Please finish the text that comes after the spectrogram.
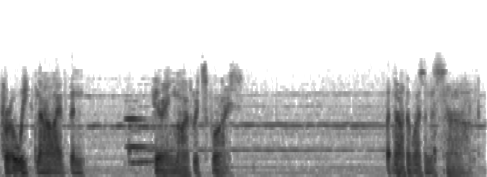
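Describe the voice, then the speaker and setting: An actor playing an anxious husband haunted by voices, in 1970s radio drama style, with a gravelly, hesitant delivery. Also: male voice, a bass voice, fairly even intonation, unhurried. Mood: brooding, confiding. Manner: hesitant, evasive, brooding first-person narration. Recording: dull 1970s radio recording, music behind.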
